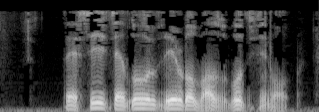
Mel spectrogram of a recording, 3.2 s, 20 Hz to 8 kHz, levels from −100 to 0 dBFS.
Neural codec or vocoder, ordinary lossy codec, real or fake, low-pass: autoencoder, 22.05 kHz, a latent of 192 numbers a frame, VITS, trained on many speakers; MP3, 24 kbps; fake; 7.2 kHz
